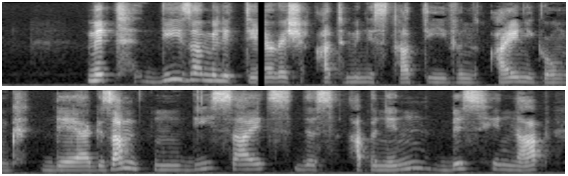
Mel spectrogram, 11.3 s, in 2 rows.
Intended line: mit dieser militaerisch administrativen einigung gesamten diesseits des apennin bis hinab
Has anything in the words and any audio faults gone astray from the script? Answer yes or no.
yes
